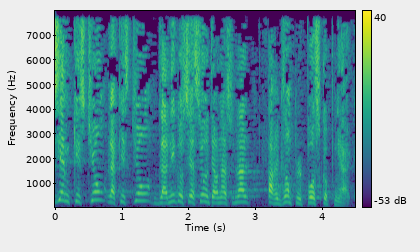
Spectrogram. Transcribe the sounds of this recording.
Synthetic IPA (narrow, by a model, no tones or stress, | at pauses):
zjɛmkʲɛst̪jɔ̃lakʲɛst̪jɔ̃d̪əlaneɡɔsjasjɔ̃ɛ̃t̪ɛʁnasjɔnal | paʁɛɡzɑ̃pləpɔskɔpɲa̰ɡ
